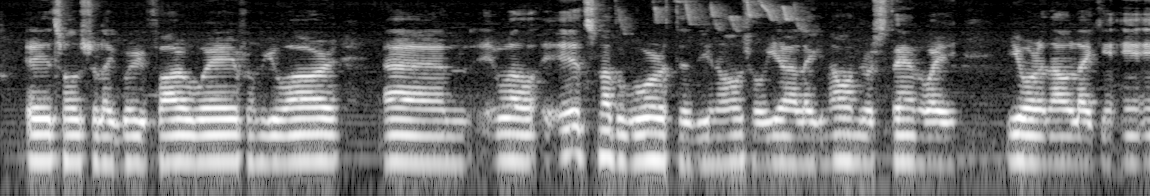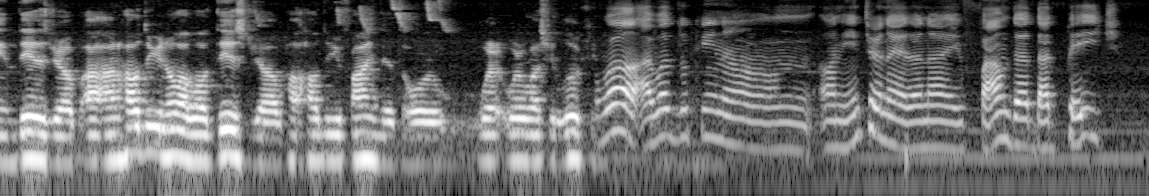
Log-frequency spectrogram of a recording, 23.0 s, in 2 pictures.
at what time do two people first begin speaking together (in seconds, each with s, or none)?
none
